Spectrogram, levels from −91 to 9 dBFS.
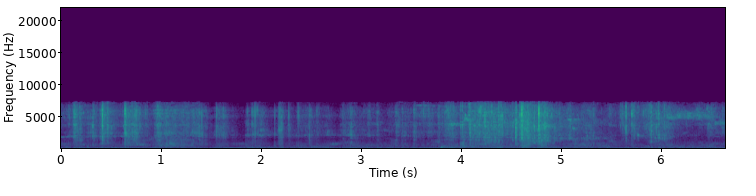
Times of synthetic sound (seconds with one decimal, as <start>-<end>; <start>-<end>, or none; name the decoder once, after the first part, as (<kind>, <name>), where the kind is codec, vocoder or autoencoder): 1.4-2.8 (codec, SNAC)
